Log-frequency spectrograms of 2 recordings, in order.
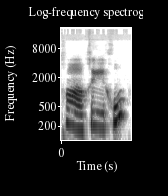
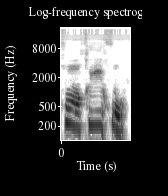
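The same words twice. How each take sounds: First: "Ha, he, ho" from the throat with lips relaxed; lips not rounded. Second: "ha, he, ho" with lips rounded forward; lips rolled. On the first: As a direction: keep the lips flat on "Ha, he, ho". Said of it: "without rolling the lips". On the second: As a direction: roll the lips up on "ha, he, ho". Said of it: "And with rolling the lips". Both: Shown as a demonstration.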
